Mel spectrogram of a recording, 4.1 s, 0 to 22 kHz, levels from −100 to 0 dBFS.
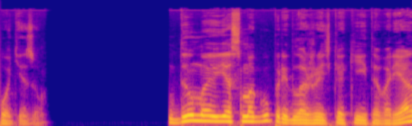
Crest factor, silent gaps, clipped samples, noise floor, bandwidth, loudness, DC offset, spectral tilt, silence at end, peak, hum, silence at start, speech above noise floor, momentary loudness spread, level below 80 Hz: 16 dB; none; under 0.1%; under -90 dBFS; 17 kHz; -16 LUFS; under 0.1%; -7.5 dB/octave; 0 s; -2 dBFS; none; 0 s; over 75 dB; 16 LU; -42 dBFS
